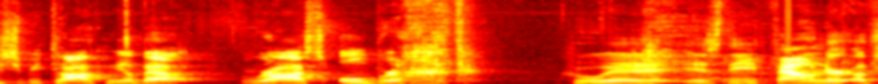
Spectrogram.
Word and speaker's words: Ulbricht: Yes, with Griffith versus, that's not a fair fight, versus Ulbricht, and I pronounce it like a German.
